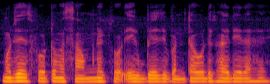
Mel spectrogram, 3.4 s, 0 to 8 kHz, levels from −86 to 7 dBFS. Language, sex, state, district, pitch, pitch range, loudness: Hindi, male, Madhya Pradesh, Katni, 110 Hz, 105-115 Hz, -18 LUFS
